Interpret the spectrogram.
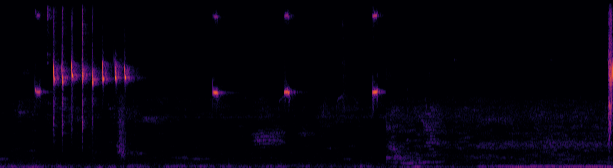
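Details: Van Hasselt's sunbird, cage bird, masteran tutor recording: a fast ringing trill of about eight high notes, then three isolated sharp chips spaced well apart, and a faint buzzy phrase near the end.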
